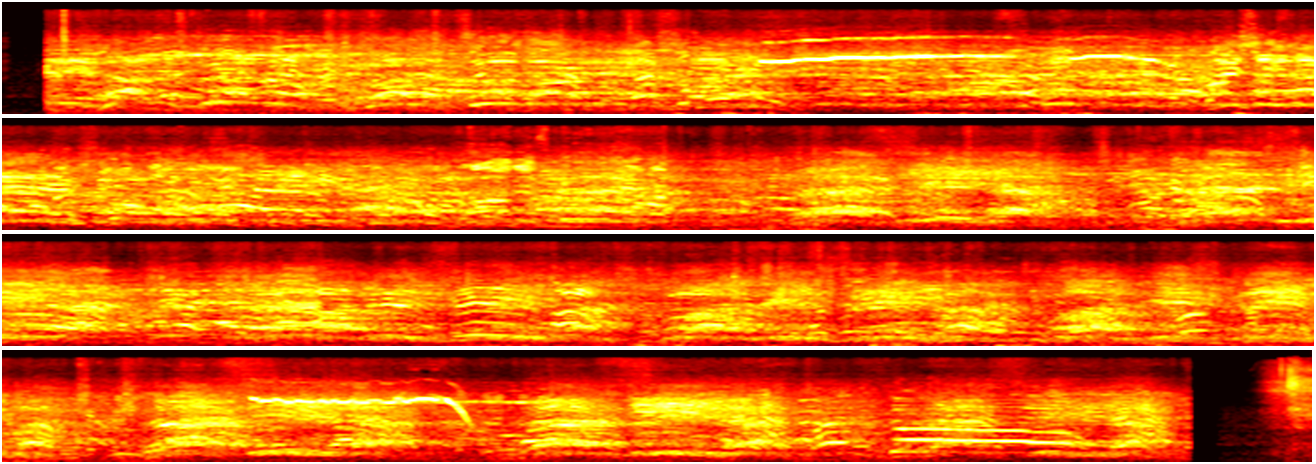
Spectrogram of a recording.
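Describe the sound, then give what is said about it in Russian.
A large, angry crowd outside the Supreme Council building in Simferopol, Crimea, shouts "Get out of Crimea" at Petro Poroshenko, many voices overlapping in a loud, dense roar with bursts of louder cries throughout, sustained for the whole stretch. “Для этого он прилетел в Симферополь и пришел к зданию Верховного Совета, где его встретила разъяренная толпа.”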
